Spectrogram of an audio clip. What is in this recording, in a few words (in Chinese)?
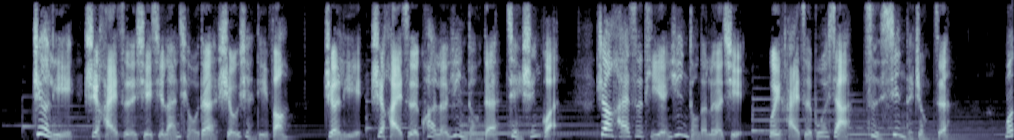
女 学校专题 教育宣传片 大气稳重; 年轻稳重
